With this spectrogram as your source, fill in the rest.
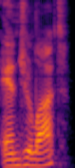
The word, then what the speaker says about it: Endrulat: It's without looking at Endrulat. Is that right? Is that how you Yep.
